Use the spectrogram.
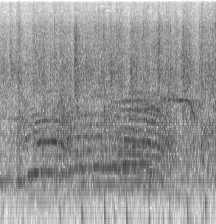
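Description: An audience applauds a contestant joining Team Tangerine in a dense, steady wash of clapping and crowd noise, with a regular series of low thumps underneath and faint tonal, whooping sounds rising above it.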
